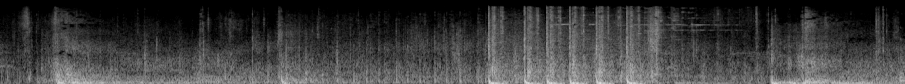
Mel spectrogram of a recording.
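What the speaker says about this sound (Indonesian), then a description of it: "gue dengar suara tembakan" Rapid gunfire in a first-person shooter game featuring a Gewehr 43 rifle, with bursts of sharp overlapping shots, a heavy volley near the middle and scattered booms.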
